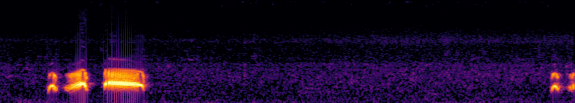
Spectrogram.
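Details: Female decoy spotted dove calling to stimulate males, one low hoarse phrase of two short notes and a longer coo, followed by silence and the opening of the next phrase near the end.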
